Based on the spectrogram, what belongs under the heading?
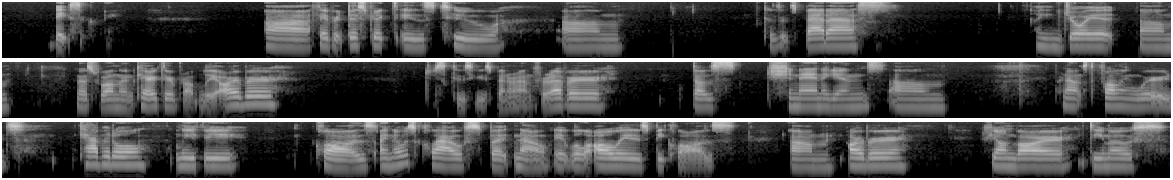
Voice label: accent challenge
